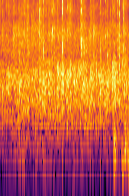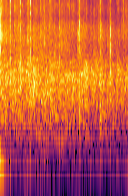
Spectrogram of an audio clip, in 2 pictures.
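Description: A crowd applauds steadily to welcome someone, dense and continuous clapping filling the space for several seconds at an even level, with no voices standing out above it.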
